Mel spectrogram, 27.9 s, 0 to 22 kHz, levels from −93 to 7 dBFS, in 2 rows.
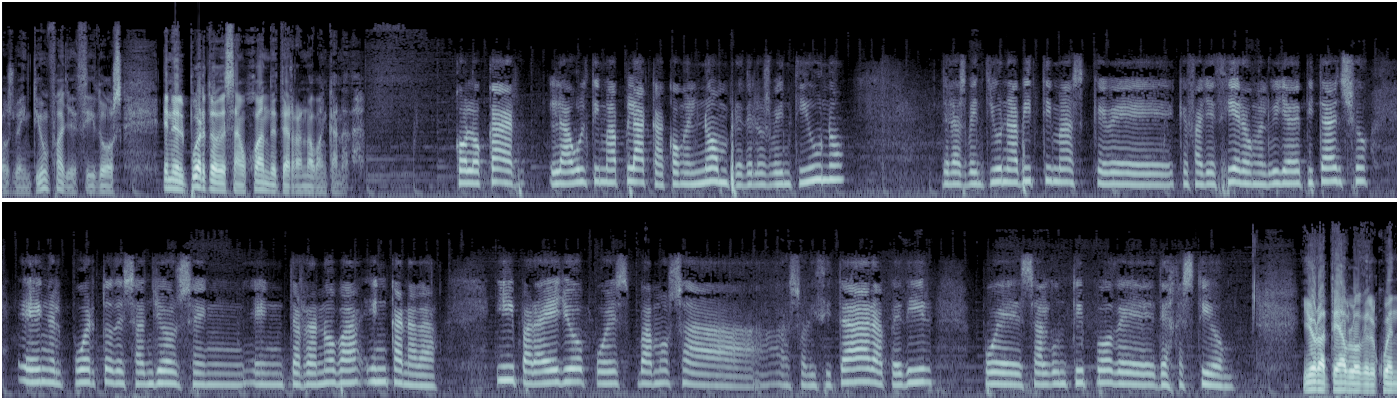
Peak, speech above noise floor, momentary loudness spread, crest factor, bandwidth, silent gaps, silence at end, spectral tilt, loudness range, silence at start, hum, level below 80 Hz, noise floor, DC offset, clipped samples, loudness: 0 dBFS; 27 dB; 14 LU; 18 dB; 15 kHz; none; 0 s; -4.5 dB/octave; 5 LU; 0 s; none; -46 dBFS; -45 dBFS; under 0.1%; under 0.1%; -18 LUFS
